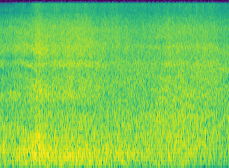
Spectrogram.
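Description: Strong wind roars steadily across a Perth beach, mixed with the wash of surf, loud and unbroken, no voices.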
